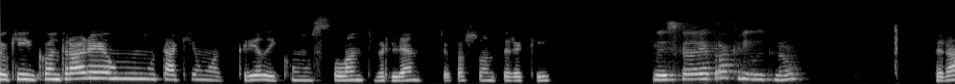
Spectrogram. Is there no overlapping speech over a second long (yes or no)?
yes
